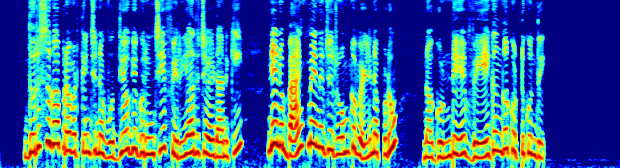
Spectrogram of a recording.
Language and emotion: Telugu, fearful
